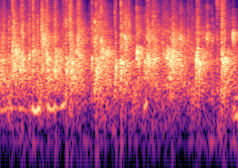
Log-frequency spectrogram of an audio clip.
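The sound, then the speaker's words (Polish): Steady, dense applause from an audience welcoming radio presenter and fashion expert Anna Gacek, a loud continuous wash of many hands clapping with no gaps, and faint voices calling out beneath it. “Wielkie brawa.”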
